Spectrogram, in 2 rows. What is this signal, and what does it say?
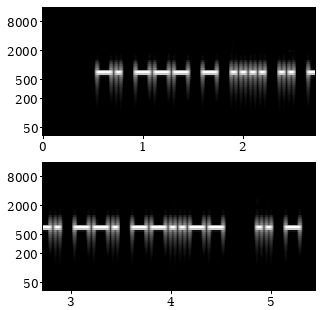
Morse code, heard as a keyed tone, about 25 wpm, 700 Hz. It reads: NOTHING, IT
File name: practice / 25wpm / All-Age Appropriate Jokes - 25wpm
